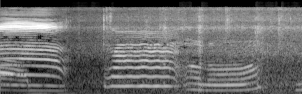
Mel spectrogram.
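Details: Fussy baby crying in short, high wailing bursts, during a week-long illness with fever, cough and runny nose in the rainy season; unwell infant's irritable cry.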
